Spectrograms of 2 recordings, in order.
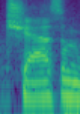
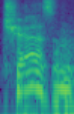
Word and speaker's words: chasm: I love the one on Conan that was Chasm versus Chasm too. Again, the CH and everything. I forgot who it was, but somebody was like, it's pronounced Chasm.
